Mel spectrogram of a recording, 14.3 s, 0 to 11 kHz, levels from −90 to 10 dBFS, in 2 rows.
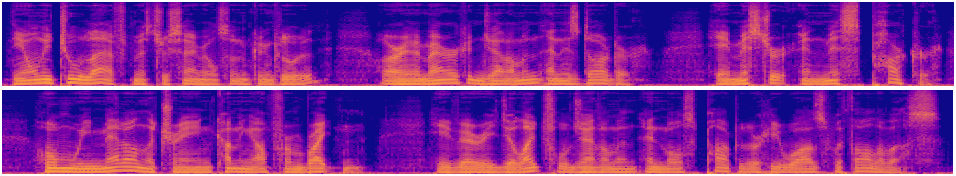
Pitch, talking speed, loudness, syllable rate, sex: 100 Hz, 170 wpm, -18 LUFS, 5.3 syllables/s, male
